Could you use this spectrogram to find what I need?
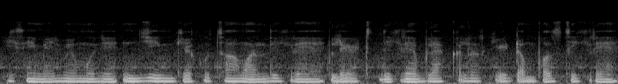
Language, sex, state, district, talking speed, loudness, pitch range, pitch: Hindi, male, Bihar, Gaya, 215 wpm, -23 LUFS, 125-140 Hz, 130 Hz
